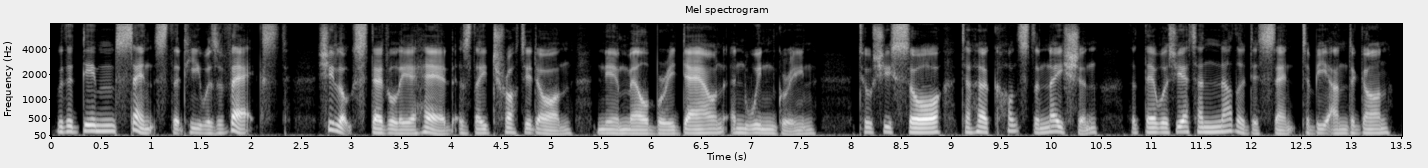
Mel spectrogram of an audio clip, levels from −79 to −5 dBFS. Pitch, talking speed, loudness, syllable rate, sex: 110 Hz, 160 wpm, -19 LUFS, 4.7 syllables/s, male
